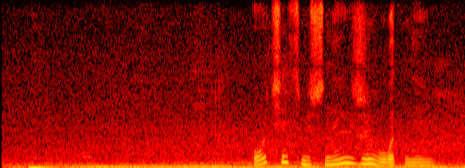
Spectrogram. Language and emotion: Russian, neutral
